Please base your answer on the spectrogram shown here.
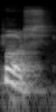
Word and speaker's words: Peirce: of this surname is Pei RCE but we pronounce it pours he used and termed the word semiotic and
